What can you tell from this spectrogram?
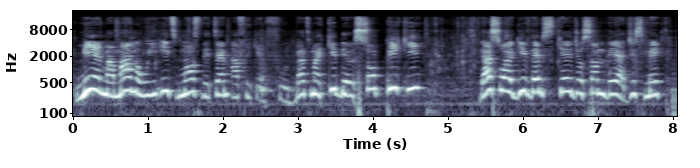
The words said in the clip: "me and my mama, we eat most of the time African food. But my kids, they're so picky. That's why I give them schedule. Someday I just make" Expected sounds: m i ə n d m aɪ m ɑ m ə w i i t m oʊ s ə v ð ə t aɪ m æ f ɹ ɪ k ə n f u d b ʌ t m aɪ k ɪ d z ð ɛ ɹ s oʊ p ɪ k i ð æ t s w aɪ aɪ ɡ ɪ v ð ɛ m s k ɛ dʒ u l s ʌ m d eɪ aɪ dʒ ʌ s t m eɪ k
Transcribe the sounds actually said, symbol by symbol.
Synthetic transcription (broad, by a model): m i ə n m aɪ m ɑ m w i i t m oʊ s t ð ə t aɪ m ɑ f ɹ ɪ k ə n f u d b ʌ t m aɪ k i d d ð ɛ w s oʊ p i k i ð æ t s w aɪ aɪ ɡ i v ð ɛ m s k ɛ dʒ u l s ʌ m d eɪ aɪ dʒ ʌ s t m eɪ k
